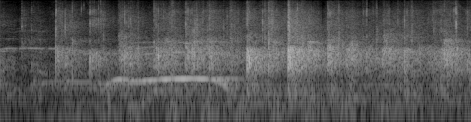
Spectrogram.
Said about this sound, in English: Everybody clap for her.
